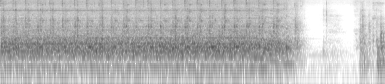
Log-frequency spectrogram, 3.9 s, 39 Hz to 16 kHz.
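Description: A Brother XL-2600i sewing machine runs a zigzag stitch in a steady, close, continuous mechanical whir that stops abruptly near the end, leaving a few faint handling clicks.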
